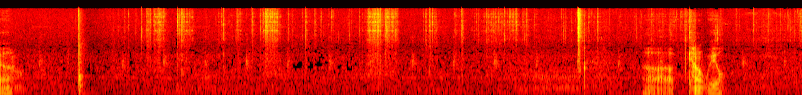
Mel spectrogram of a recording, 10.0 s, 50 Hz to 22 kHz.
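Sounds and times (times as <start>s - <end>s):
soft handling rustles: 1.5s - 10.0s.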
